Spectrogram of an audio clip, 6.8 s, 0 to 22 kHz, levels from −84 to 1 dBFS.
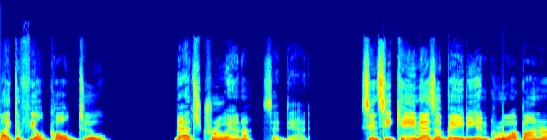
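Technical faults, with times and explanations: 4.79–4.82 s and 6.27–6.31 s, loud pop: each is a single sharp pop, around 15 dB above the speech, lasting roughly 35 ms, with the speech continuing underneath. The likely cause is a brief voltage spike, from a switch, a connector, static discharge or a driver glitch, added to the signal. The downstream circuitry shapes that pulse into a short burst that the ear hears as a percussive click or thump.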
